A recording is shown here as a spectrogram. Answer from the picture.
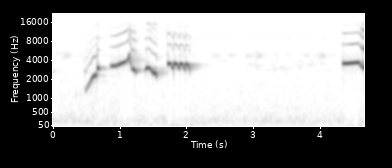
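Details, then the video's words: Afternoon song of an Oriental magpie-robin, riwik plong style, played as a lure to draw out untrained birds: a quick series of rich, slurred whistles, one sweeping steeply upward, separated by short gaps, then a final clear whistle. "suara Kacer sorehari riwik plong pancingan Kacer bahan"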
